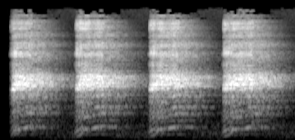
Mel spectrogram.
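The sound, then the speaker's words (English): Four loud, drawn-out duck quacks blown slowly on a duck call, evenly spaced about half a second apart in a slow, steady rhythm, with no talking. “Well, right there, if I slow my quack down.”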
